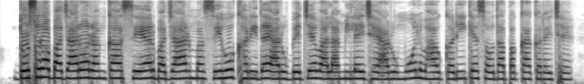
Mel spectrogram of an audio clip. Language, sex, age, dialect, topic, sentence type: Maithili, male, 18-24, Angika, banking, statement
